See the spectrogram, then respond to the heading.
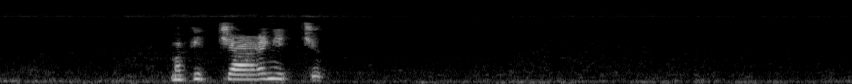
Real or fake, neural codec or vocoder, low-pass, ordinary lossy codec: fake; vocoder, 44.1 kHz, 128 mel bands, Pupu-Vocoder; 10.8 kHz; AAC, 48 kbps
